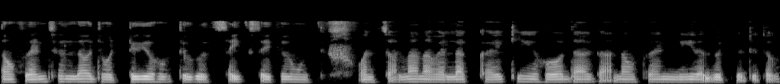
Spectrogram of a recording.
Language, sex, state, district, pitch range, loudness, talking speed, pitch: Kannada, male, Karnataka, Shimoga, 115-120 Hz, -21 LUFS, 125 wpm, 120 Hz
